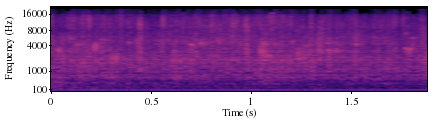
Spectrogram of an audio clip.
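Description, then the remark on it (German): Potato pancake batter, a large tablespoonful dropped in and pressed flat, sizzles steadily in a frying pan, a dense, continuous crackling hiss at moderate volume, with no one speaking. “So, das heißt, wir nehmen da jetzt so ein ich nehme so einen gro guten großen Esslöffel, hau den rein und dann drücke ich den platt.”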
